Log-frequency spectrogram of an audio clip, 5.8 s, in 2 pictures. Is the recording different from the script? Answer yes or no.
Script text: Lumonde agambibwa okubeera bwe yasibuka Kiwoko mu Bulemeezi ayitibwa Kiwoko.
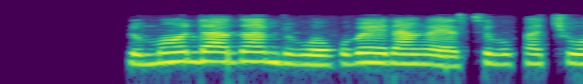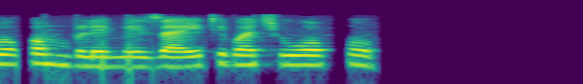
yes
